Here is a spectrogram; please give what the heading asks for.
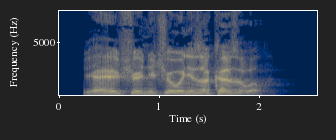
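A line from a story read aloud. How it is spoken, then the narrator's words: Creaky angry older voice. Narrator (Russian): проскрипел сердитый немолодой голос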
